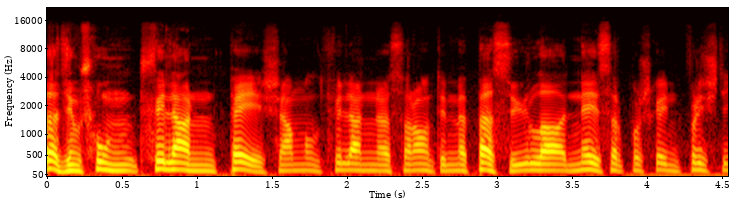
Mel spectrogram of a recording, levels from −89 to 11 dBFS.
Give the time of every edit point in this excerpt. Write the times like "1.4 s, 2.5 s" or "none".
none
